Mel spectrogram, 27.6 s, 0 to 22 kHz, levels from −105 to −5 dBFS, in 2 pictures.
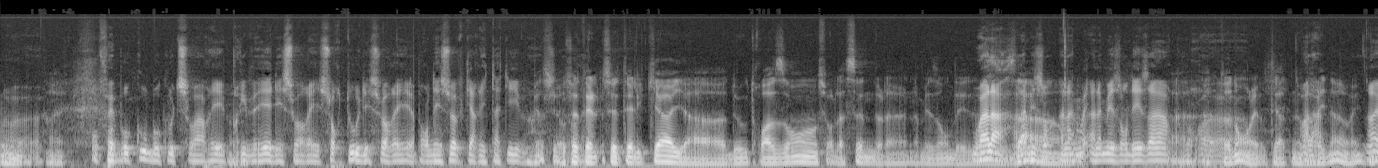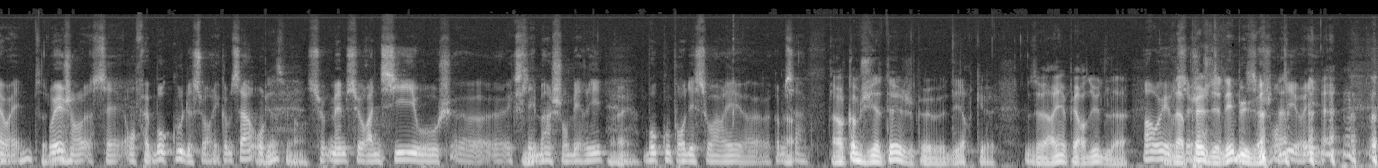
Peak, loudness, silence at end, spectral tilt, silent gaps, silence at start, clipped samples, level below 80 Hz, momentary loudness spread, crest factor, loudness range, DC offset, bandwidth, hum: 0 dBFS; -23 LUFS; 0 s; -6.5 dB/octave; none; 0 s; under 0.1%; -40 dBFS; 12 LU; 22 dB; 6 LU; under 0.1%; 16 kHz; none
